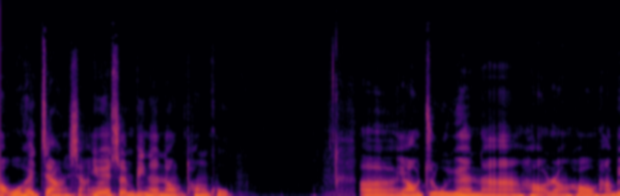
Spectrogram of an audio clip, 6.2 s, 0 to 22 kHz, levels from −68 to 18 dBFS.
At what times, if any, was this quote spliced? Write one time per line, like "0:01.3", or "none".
0:03.5

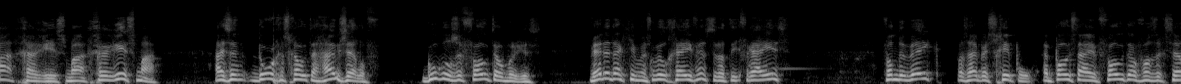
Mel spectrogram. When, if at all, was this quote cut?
0:06.5
0:07.4

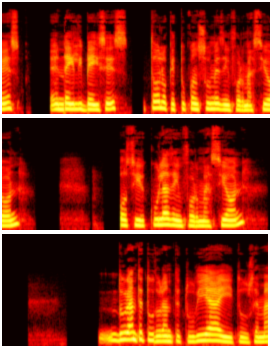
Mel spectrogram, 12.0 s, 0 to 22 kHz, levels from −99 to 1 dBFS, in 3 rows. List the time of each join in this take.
0:00.9
0:10.3
0:10.7

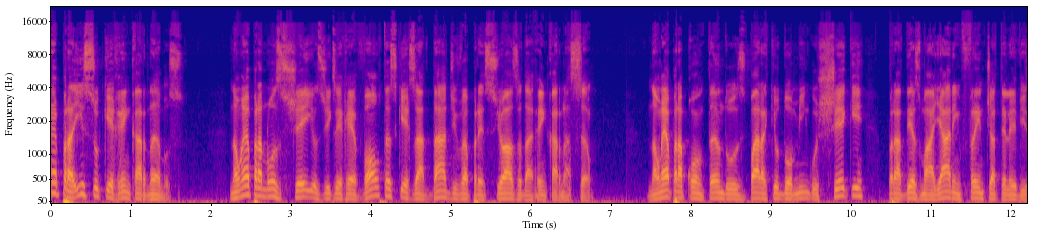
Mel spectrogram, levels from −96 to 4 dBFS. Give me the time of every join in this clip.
0:02.2
0:02.9
0:03.5
0:04.5
0:07.9
0:08.7

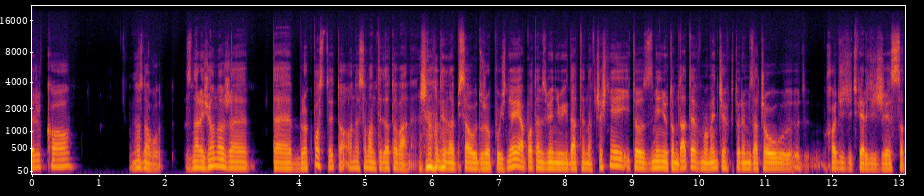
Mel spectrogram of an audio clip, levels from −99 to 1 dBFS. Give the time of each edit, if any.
0:06.7

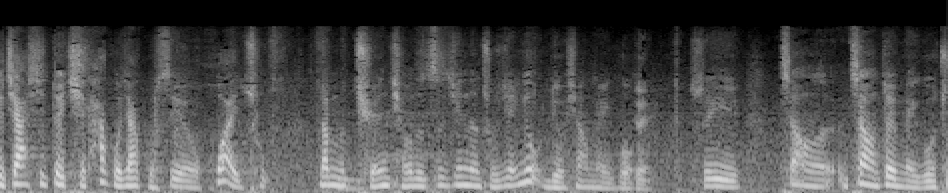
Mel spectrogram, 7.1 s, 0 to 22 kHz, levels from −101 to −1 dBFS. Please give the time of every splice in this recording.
none

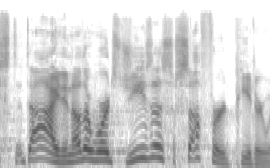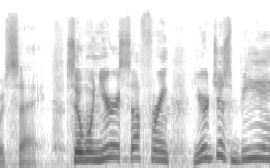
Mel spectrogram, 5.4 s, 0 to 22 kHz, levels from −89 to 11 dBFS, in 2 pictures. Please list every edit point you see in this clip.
0:01.8
0:03.9

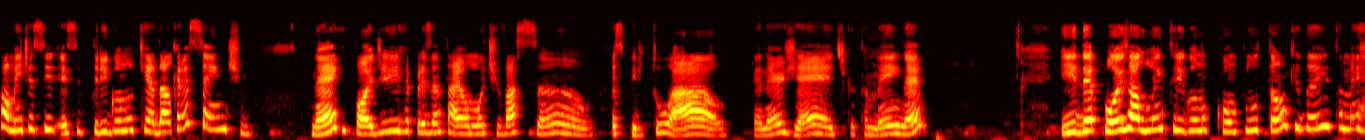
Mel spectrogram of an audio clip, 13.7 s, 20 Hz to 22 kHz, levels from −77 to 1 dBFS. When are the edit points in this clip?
0:01.7
0:06.1
0:12.1

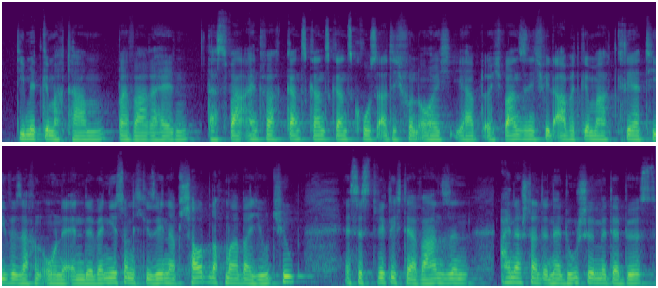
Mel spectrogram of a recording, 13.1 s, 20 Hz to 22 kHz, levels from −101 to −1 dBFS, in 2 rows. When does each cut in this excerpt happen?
0:02.0
0:11.5

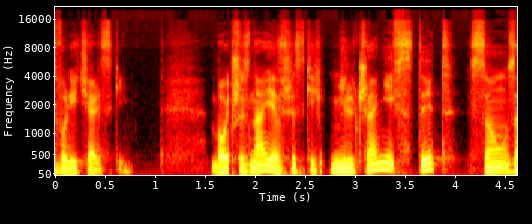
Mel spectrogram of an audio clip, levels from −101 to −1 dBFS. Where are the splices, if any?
0:01.7
0:02.3
0:02.7
0:03.4

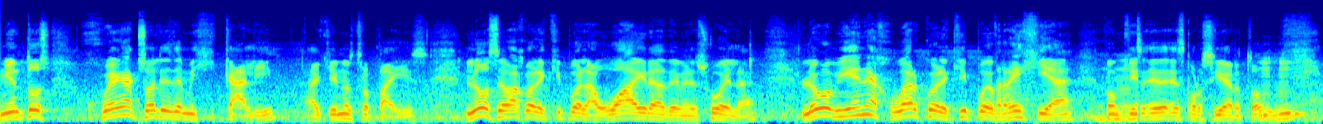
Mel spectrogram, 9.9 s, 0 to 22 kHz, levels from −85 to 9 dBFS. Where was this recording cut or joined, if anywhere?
0:01.0
0:03.9
0:07.5
0:08.5
0:08.9

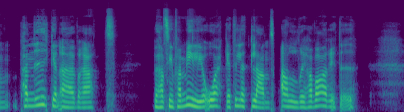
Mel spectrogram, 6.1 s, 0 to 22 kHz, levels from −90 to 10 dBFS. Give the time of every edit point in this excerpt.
0:02.5
0:04.1

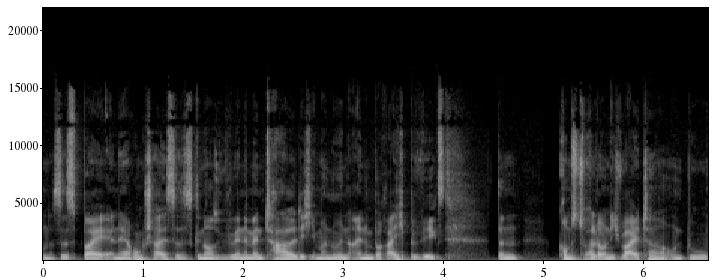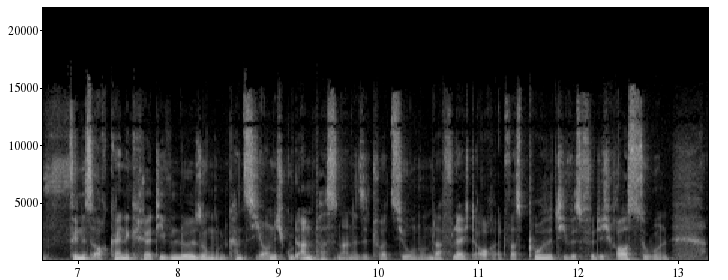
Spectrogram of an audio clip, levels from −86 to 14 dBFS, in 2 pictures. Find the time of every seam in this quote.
none

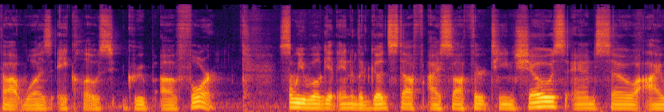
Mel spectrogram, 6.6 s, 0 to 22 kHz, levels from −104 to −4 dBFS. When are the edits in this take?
0:02.9

